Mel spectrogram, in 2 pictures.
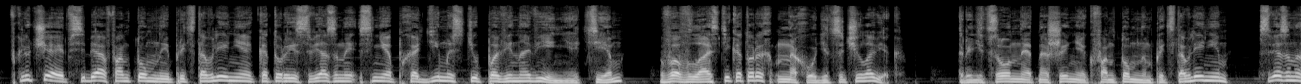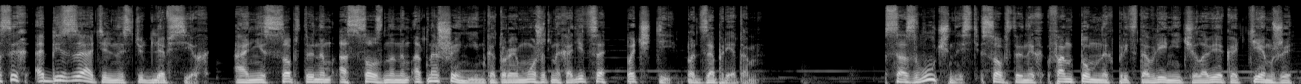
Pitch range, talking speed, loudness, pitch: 100-150 Hz, 105 wpm, -16 LUFS, 120 Hz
